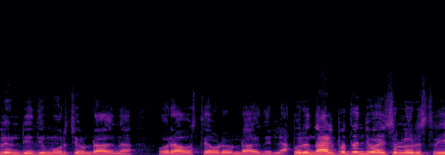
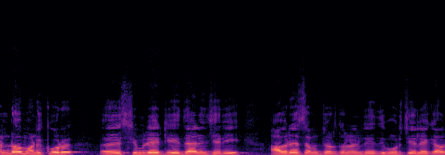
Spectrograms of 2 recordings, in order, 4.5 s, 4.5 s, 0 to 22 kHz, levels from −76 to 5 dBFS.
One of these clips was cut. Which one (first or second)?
first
